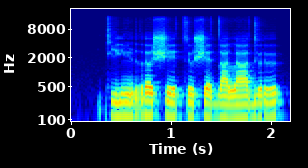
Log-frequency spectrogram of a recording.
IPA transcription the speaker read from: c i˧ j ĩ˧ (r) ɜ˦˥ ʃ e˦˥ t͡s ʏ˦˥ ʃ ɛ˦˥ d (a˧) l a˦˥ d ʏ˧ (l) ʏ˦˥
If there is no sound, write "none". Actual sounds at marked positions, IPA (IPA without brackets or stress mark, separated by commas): r, a˧, ɾ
